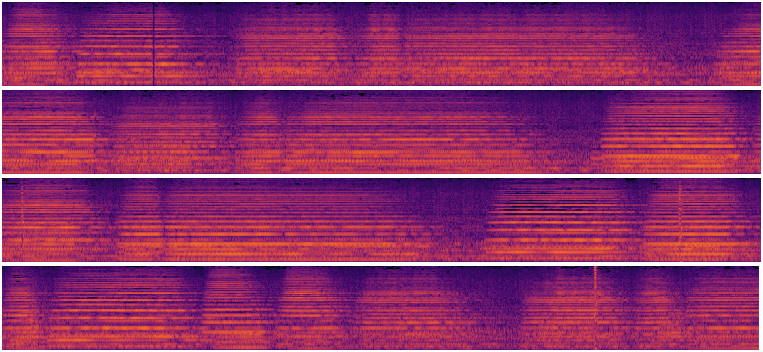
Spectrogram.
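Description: Slow, solemn brass music: long held chords from trombones and other brass, moving to a new chord every second or two.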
